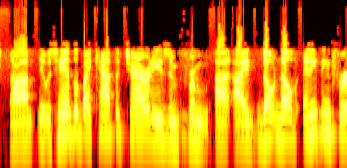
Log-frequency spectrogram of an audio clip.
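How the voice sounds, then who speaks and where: In an American accent, a man talks at a fairly quick pace. His voice is fairly high, with ordinary pitch variation. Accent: New York, comes out sometimes. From New York, Brooklyn. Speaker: adoptee. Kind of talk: radio interview.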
